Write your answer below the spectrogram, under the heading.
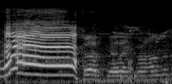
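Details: Goat bleating while being castrated: one loud, steady, nasal bleat of under a second that ends abruptly, followed by a fainter, wavering sound.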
